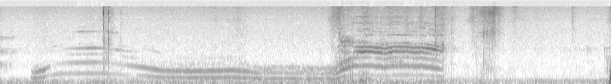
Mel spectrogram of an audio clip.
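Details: Cat indoors, trying to escape, giving a long wavering meow of almost four seconds that slowly falls, then a shorter, higher, rising cry. A faint steady hum sits underneath.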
